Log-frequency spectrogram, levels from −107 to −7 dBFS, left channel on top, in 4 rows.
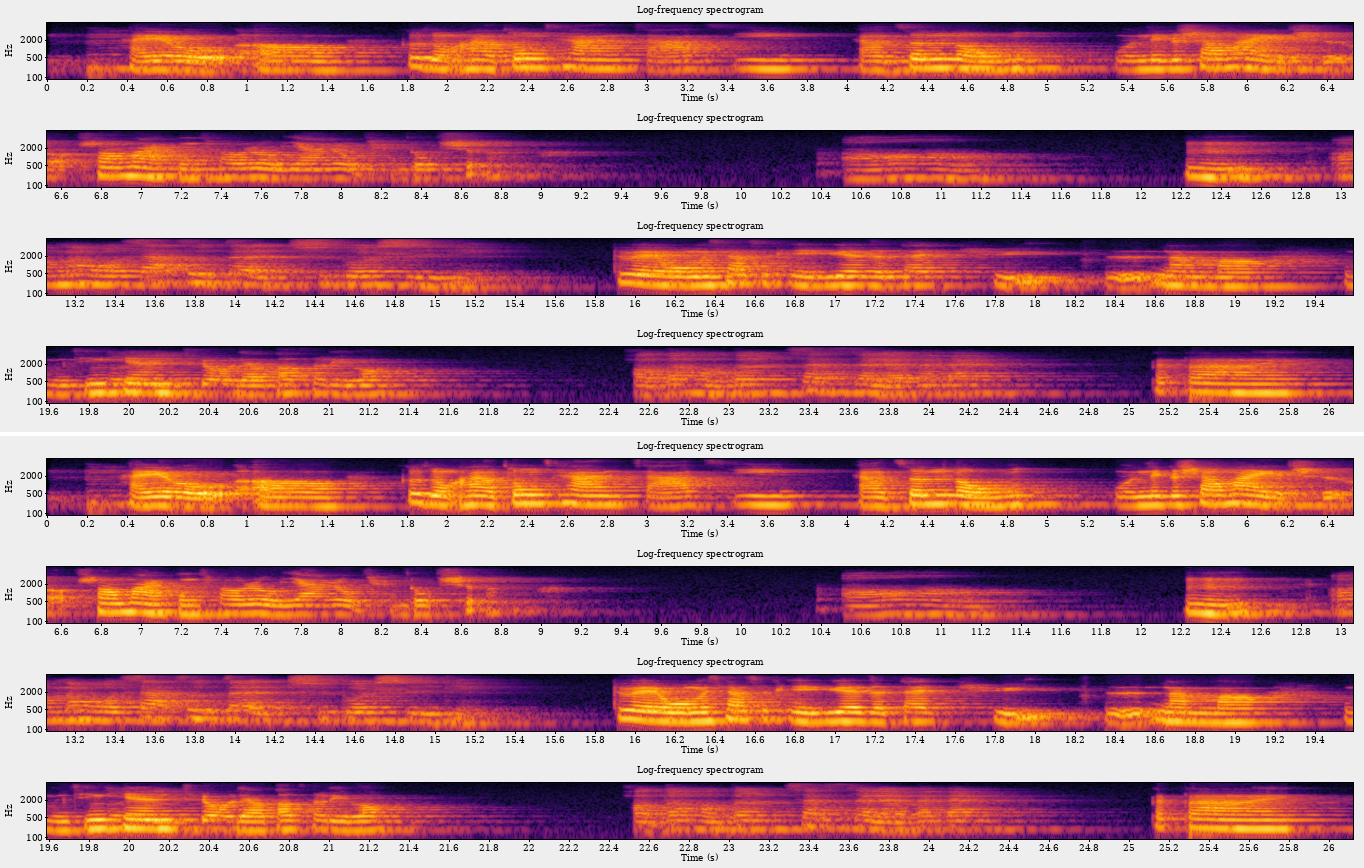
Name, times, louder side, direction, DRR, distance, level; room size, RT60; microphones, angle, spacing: voice 1, 0.4-1.5 1.8-3.7 4.1-4.9 5.3-8.8 12.2-12.6 15.9-18.0 18.4-21.3 25.1-25.8, right 4 dB, 30° right, 6 dB, 0.3 m, -21 dB
voice 2, 10.5-11.2 12.9-15.2 19.9-20.3 22.5-24.3, right 1 dB, 60° right, -6 dB, 1.1 m, -32 dB
5.0 x 3.1 x 2.7 m, 0.96 s
head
